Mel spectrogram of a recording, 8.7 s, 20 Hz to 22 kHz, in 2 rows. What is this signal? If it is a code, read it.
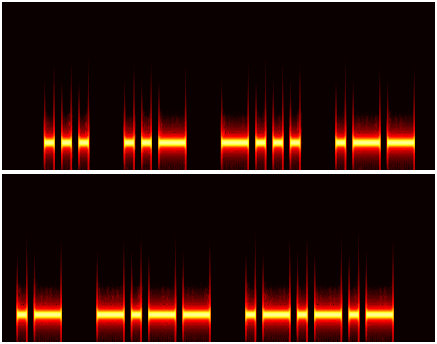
Morse code, heard as a keyed tone, about 14 wpm, spaced as for 12 wpm, 680 Hz. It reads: SUBWAY.
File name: Morsekurs / Witze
